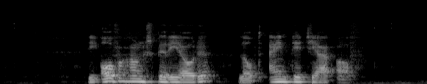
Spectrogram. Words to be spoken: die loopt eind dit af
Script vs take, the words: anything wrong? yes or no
yes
